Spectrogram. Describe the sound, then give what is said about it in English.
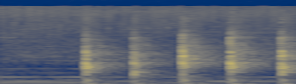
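Five sharp knocks on a door in a quick, steady rhythm, each a solid mid-pitched rap of even loudness, with no voices present. “A shadow appeared at the door and knocked.”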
